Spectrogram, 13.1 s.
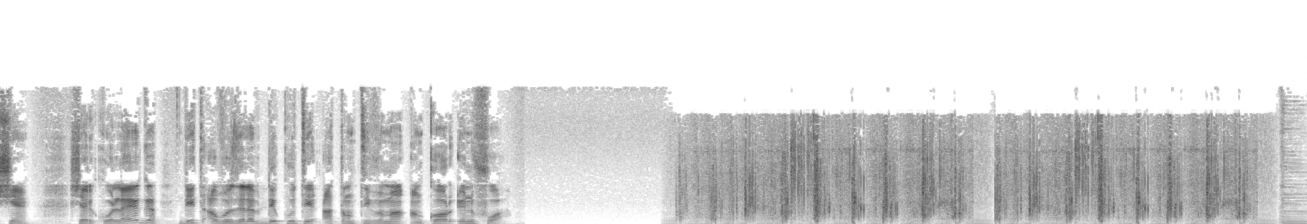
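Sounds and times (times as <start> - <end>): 
speech: 0.0 - 5.2, 6.6 - 6.9
running footsteps: 6.7 - 12.8.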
